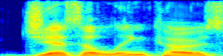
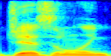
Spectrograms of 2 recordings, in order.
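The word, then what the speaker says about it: Jesaulenko: __ ] conversation where a girl was pronouncing jezelinko's name wrong there's an old afl footballer who's quite famous for taking a big specky uh i think his name's alex jezelinko right she was calling him jessalyn key jessalyn carr uh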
